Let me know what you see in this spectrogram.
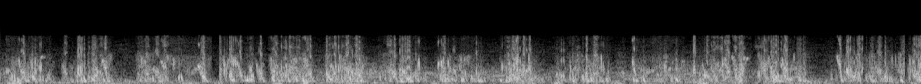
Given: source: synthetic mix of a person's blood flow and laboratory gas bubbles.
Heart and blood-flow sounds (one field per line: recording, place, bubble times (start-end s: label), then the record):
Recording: Doppler ultrasound of blood flow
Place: subclavian vein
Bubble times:
0.04-0.56 s: bubbles
0.60-1.15 s: bubbles
1.34-2.13 s: bubbles
2.20-3.18 s: bubbles
3.23-3.69 s: bubbles
3.77-4.29 s: bubbles
4.34-4.89 s: bubbles
4.96-5.46 s: bubbles
5.53-6.13 s: bubbles
6.20-6.26 s: bubbles
6.29-6.86 s: bubbles
6.89-7.51 s: bubbles
7.54-8.12 s: bubbles
8.29-9.22 s: bubbles
From the record:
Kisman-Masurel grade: 444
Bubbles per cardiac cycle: continuous sound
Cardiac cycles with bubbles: 100%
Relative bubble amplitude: maximal (0.775 to 0.999)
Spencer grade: 4 (maximum detectable bubble signal sounding continuously throughout systole and diastole of every cardiac period, and overriding the amplitude of the normal cardiac signals)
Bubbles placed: anywhere in the cardiac cycle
